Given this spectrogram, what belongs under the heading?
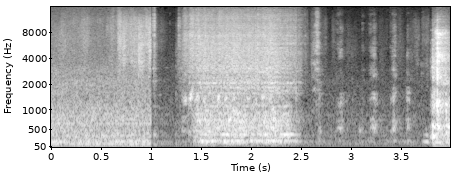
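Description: A sewing machine stitches handbag fabric in a short steady run, then stops, followed by a few quieter intermittent noises and a brief burst at the end.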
